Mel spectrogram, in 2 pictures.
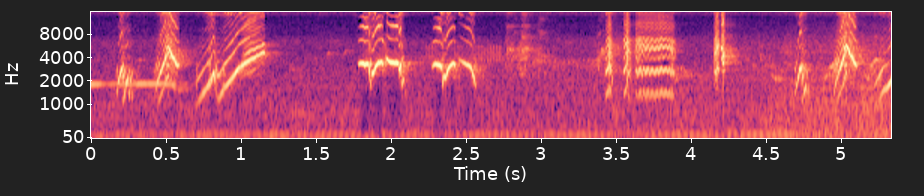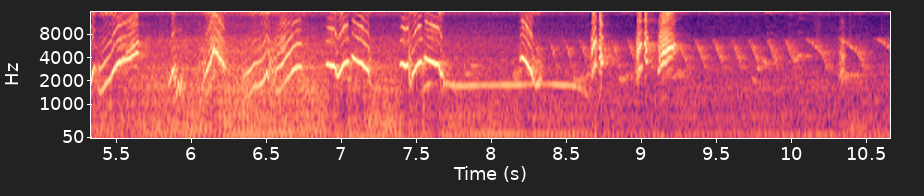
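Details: Female oriental magpie-robin calling a male to make him sing; dense run of rising sweeps and chirps, a short flat whistle, and a fading fast trill over a low background hum.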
